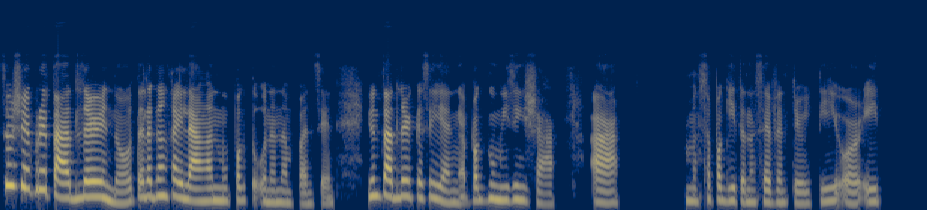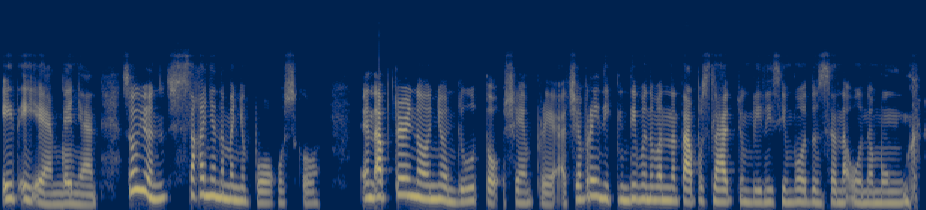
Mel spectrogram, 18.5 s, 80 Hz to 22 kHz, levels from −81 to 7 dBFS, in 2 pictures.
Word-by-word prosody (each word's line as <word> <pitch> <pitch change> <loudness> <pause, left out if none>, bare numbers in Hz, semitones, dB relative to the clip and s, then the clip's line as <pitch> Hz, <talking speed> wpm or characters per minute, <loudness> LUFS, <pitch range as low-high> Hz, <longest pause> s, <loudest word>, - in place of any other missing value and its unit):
So - - +8
siyempre 395 -3 +5
toddler 260 +1 +8
'no. 180 0 -4
Talagang 275 +1 +2
kailangan 210 -7 +5
mong 205 -1 -7
pagtuunan 200 -3 -6
ng 180 -1 -8
pansin. 165 0 -10 0.3
'Yong 280 0 0
toddler 275 -1 +7
kasi 255 -2 -2
'yan 185 -3 -3
nga - - -5
'pag 215 0 -1
gumising 225 -1 -1
siya, 165 -3 -6 0.4
ah, - - +3 0.7
ma 205 -1 -7
sa 230 +2 -10
pagitan 205 -3 -3
ng 190 - -17
7:30 185 +1 -6
or 175 -1 -3
8, 200 0 -6 0.5
8 240 +1 +1
AM, 180 -8 -2
ganyan. 160 -3 -4 0.3
So 370 +2 +2
'yon, 265 -9 +2
sa 295 - -3
kanya 290 -2 +1
naman 230 -4 0
'yong 205 - -8
focus 180 0 -8
ko. 175 +1 -11 0.4
And 250 +2 +1
after 270 +3 +4
no'n, 240 -5 +2
'yon 210 -4 -3
luto 200 +2 -4
siyempre, 175 -3 -8
at - - -8
siyempre 270 +5 -1
hindi 245 - -1
hindi 225 +1 -2
mo 230 - -2
naman 220 -1 -2
natapos 205 0 0
lahat 195 -1 0
'yong 195 -2 -9
linisin 190 0 -8
mo 190 0 -5
do'n 190 -1 -9
sa 180 +1 -7
nauna 180 -1 -6
mong 180 +1 -8
210 Hz, 190 wpm, -22 LUFS, 185-245 Hz, 0.7 s, So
